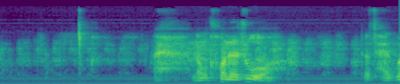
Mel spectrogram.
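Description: A dog pants.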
